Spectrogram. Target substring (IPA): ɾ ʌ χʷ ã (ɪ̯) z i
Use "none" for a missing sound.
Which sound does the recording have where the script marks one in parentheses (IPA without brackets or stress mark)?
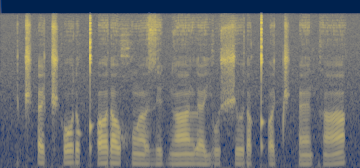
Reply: ə̯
